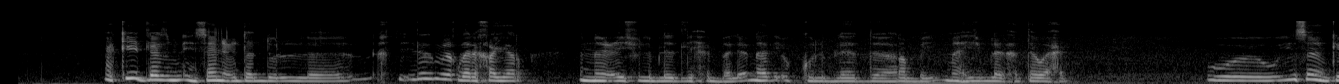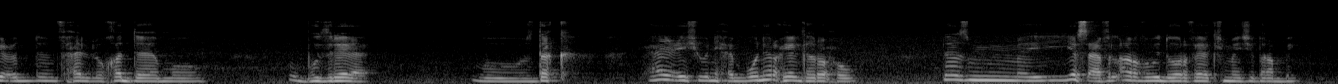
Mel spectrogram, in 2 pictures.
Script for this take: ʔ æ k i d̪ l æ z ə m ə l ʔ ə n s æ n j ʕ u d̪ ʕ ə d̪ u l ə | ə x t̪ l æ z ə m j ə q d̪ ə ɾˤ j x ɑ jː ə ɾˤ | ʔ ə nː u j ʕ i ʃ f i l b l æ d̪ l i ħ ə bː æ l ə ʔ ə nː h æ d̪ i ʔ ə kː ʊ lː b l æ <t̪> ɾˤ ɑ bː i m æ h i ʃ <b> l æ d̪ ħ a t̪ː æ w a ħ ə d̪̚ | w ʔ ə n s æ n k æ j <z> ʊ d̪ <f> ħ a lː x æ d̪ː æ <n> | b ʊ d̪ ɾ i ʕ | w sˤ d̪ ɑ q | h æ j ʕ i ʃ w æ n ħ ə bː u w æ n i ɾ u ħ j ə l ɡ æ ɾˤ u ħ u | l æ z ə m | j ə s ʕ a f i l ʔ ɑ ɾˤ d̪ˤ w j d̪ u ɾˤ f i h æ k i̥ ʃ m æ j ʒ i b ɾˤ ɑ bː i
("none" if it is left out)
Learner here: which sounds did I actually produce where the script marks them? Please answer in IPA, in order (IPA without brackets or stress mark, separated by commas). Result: d̪, b, ʕ, f, m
